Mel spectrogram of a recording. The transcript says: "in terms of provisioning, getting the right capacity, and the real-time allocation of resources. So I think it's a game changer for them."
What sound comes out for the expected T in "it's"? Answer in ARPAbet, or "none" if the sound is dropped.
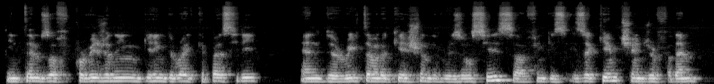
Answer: S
